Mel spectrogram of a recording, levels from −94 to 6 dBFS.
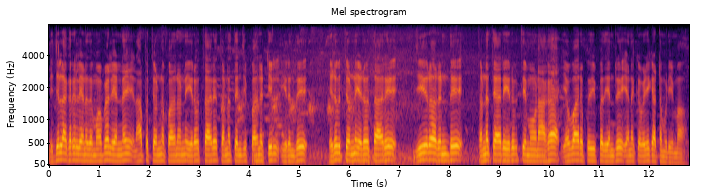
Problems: none marked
